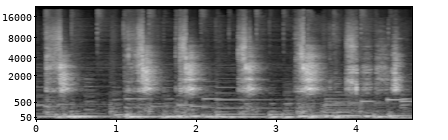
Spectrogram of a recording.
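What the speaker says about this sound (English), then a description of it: "Right now we're gonna cut up the onions." A knife chops onions on a board in bursts of quick, loud, close thuds, several rapid strokes per burst with short pauses between, and no talking.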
